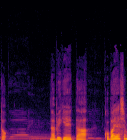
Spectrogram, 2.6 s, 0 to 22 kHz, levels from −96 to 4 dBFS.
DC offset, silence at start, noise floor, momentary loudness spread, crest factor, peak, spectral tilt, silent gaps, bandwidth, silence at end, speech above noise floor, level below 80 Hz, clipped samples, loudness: under 0.1%; 0 s; -49 dBFS; 13 LU; 18 dB; -6 dBFS; -6 dB/octave; none; 12 kHz; 0 s; 27 dB; -70 dBFS; under 0.1%; -25 LUFS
